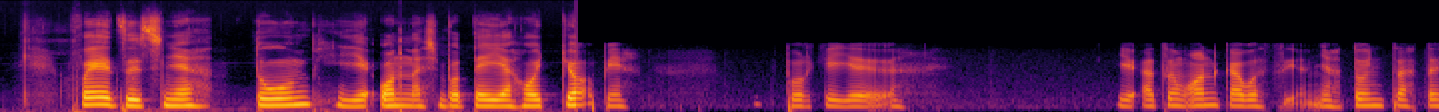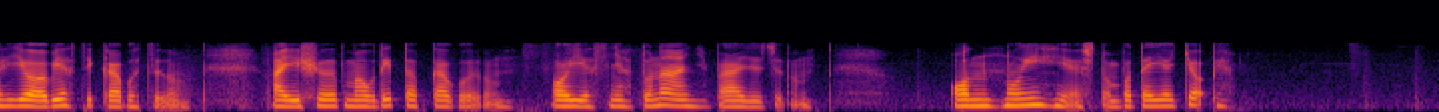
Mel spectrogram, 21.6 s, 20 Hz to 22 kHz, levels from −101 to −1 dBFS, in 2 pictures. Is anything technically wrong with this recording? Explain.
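Yes. From 4.32 s to the end, the speech turns dull and boxy, with nothing above 5 kHz, a level drop of about 10 dB and a new noise floor about 40 dB below. With no gap, this likely means the input switched to a poorer device. A mere filter or codec change would not bring new noise and level together.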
